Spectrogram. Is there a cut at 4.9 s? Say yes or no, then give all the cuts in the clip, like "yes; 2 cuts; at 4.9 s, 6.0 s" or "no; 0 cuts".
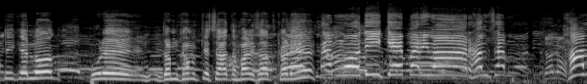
no; 1 cut; at 3.2 s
